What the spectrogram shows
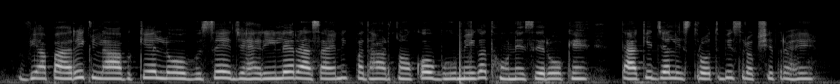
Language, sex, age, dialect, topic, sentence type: Hindi, female, 18-24, Hindustani Malvi Khadi Boli, agriculture, statement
